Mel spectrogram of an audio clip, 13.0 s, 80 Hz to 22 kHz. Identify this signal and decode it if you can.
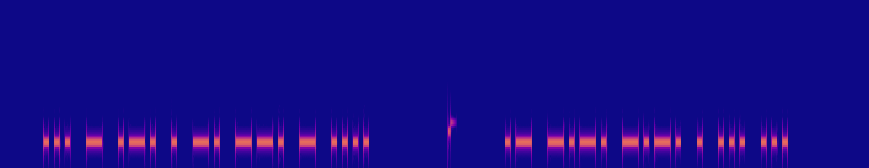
Morse code, heard as a keyed tone, about 15 wpm, 700 Hz. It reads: STRENGTH ACCESS
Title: Sentences from Top 1000 Words - Review Part 4 - New Word Drill - 15wpm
